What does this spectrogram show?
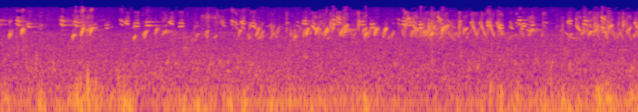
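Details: European goldfinches in a chorus of mating and readiness calls used to urge males out of silence, giving quick tinkling twitters and clipped high chirps that swell in density after four seconds.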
